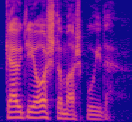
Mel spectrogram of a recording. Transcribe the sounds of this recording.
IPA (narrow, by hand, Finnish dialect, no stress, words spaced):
kæytʲiː ostɑmɑˑs puitɑ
